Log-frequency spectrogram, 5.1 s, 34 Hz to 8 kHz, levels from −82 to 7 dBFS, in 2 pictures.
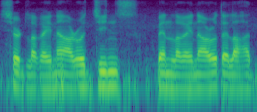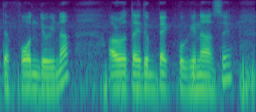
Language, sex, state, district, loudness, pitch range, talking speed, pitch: Nagamese, male, Nagaland, Kohima, -16 LUFS, 105-120 Hz, 255 wpm, 110 Hz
